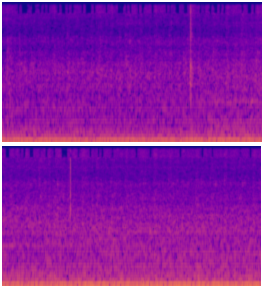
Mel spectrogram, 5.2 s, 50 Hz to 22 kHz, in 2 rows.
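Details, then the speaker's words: 1990 Jeep Grand Wagoneer, newly rebuilt AMC 360 V8 with Holley EFI, after daily-driver restoration, idling with the new factory-style AC compressor engaged: steady low idle, no knock, rattle or squeal; compressor running normally. "And you can show them out there on the engine where the compressors run. Because that is the new AC compressor. Factory style. See it running the way it's supposed to."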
